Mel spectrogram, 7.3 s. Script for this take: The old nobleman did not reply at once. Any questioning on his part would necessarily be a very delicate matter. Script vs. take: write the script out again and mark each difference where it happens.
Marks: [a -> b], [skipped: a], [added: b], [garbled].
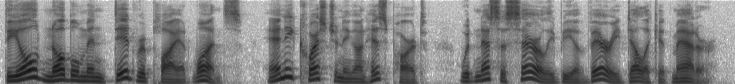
The old nobleman did [skipped: not] reply at once. Any questioning on his part would necessarily be a very delicate matter.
